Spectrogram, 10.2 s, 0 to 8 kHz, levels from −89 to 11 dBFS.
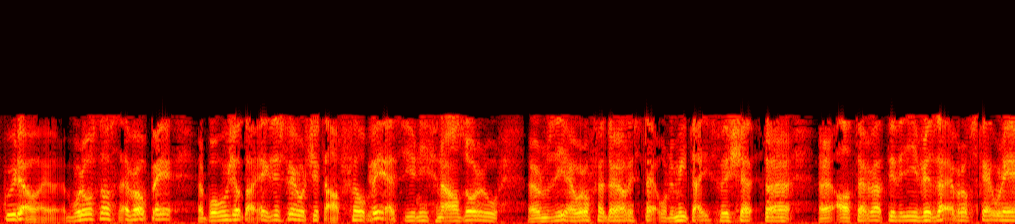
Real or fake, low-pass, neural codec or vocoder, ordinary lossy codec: fake; 7.2 kHz; autoencoder, 22.05 kHz, a latent of 192 numbers a frame, VITS, trained on many speakers; AAC, 16 kbps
